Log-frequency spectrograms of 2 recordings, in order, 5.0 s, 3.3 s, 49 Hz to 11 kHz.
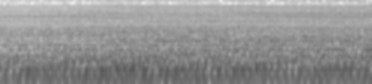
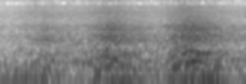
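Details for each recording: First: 1977 Winnebago Chieftain abandoned 20 years, driven 400 miles on seven cylinders; idle has uneven loping beat with recurring missed pulse; temperature gun shows one cold manifold runner, owner says a dead hole; misfire, one cylinder not firing. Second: 1977 Winnebago engine, abandoned 20 years, previously running on 7 cylinders, after fresh 15W-40 oil: revs blipped up and down twice cleanly, no misfire or knock, wind noise; sounds healthy, possibly just a gummed-up plug.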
